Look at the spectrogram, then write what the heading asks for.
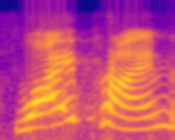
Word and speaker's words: y prime: Y prime, that is exactly how you say it, y prime.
